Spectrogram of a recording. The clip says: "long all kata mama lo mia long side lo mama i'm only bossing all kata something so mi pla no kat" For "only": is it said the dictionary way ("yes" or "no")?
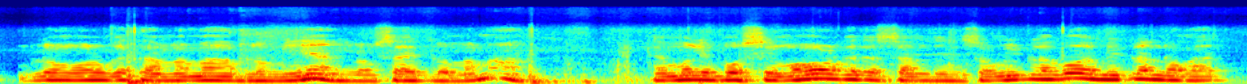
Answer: no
